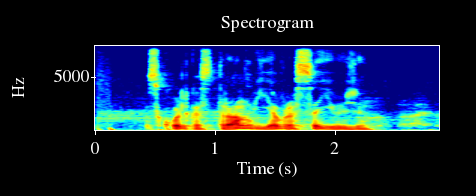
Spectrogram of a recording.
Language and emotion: Russian, neutral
